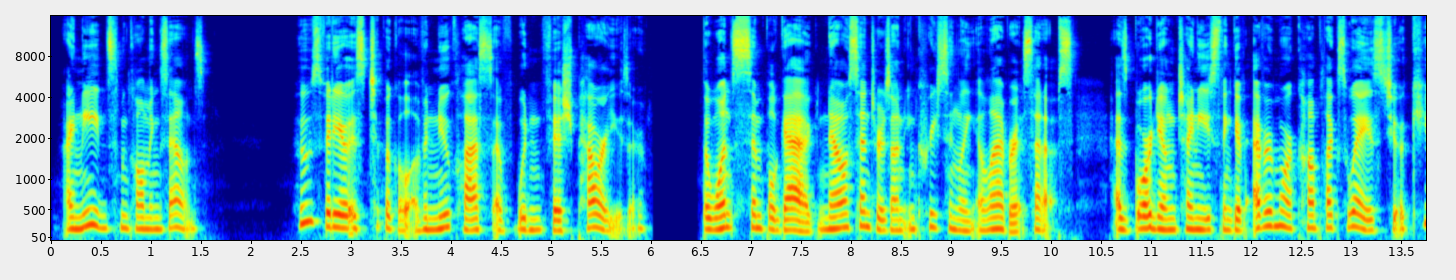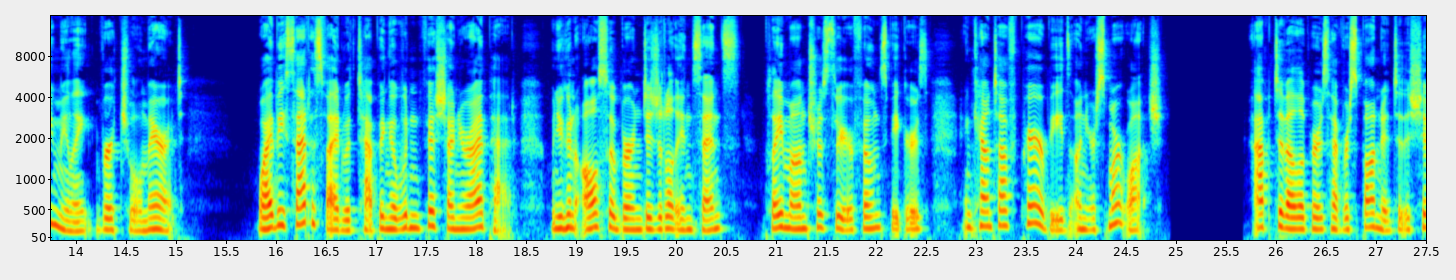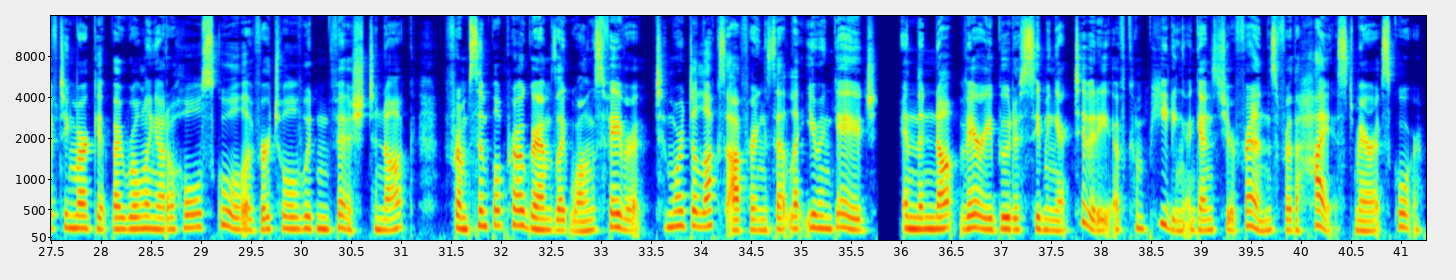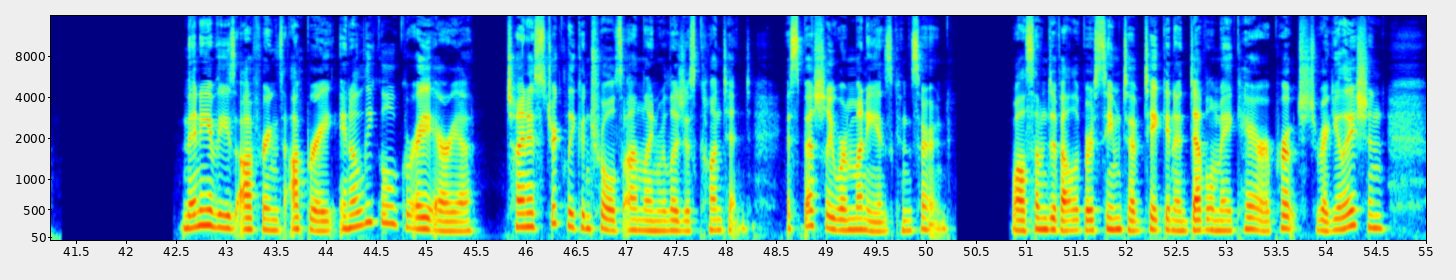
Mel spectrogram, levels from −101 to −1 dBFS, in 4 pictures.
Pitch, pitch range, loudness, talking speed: 190 Hz, 175-215 Hz, -23 LUFS, 170 wpm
